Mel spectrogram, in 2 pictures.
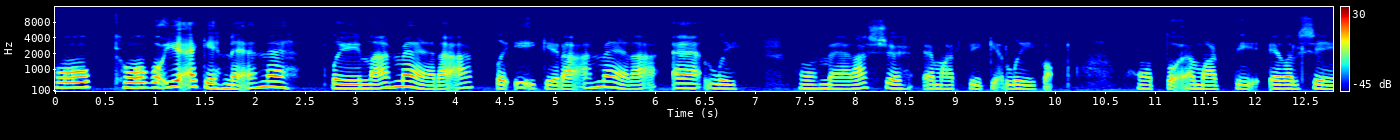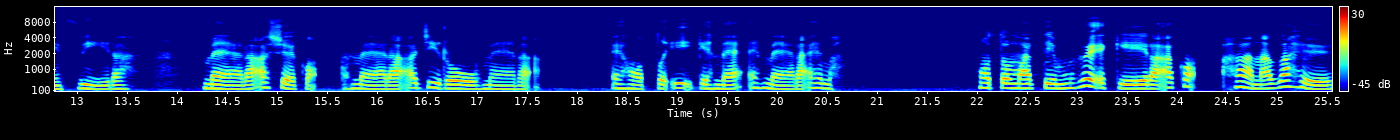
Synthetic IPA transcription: ho˦kho˦ɡo˧ʔja˦˧ʔkje˧˨nɛ̃ː˨ʔnɛ̃ː˦˧ | t̪i˧nã˧ʔmɛ̃ː˧˨ɾa̰˧ʔa˦t̪ɨ˨˧ʔi˦ʔkje˨ɾa̰˧ʔa̰˦hmɛ̃ː˧˨ɾa˧ʔɛ̃ː˦ʔliː˧ | hõ˧˨hmɛ̃ː˨ɾa˦ʔʃe˧e˧mã˧ɾt̪i˧kjḛ˧˨ʔliː˧kɔ̰̃˧˨ʔhõ˧t̪o˨ʔḛ˧mã˧ɾt̪i˧e˧d̪a˧lʃẽ˧fiː˨ɾa˦ | hmɛ̃ː˨ɾa˧ʔa˦ʃe˧kɔ̰̃˧˨ʔ | hmɛ̃ː˨ɾa˧ʔa˦d͡ʒi˦˨ɾoː˧hmɛ̃ː˨ɾa̰˧ʔ | e˧ɦõ˧t̪ɨ˨˧ʔi˦ʔke˧nɛ̃ː˦e˦hmɛ̃ː˨ɾa̰˧ʔe˦la˨ | hõ˧t̪o˧˨mã˧ɾt̪i˧mɨ̃˧he˦ʔkjeː˨ɾa˧ʔa˦kõ̰˧˨ʔ | hã˦˧˨nã˧ʔd͡za˦ɦøː˨

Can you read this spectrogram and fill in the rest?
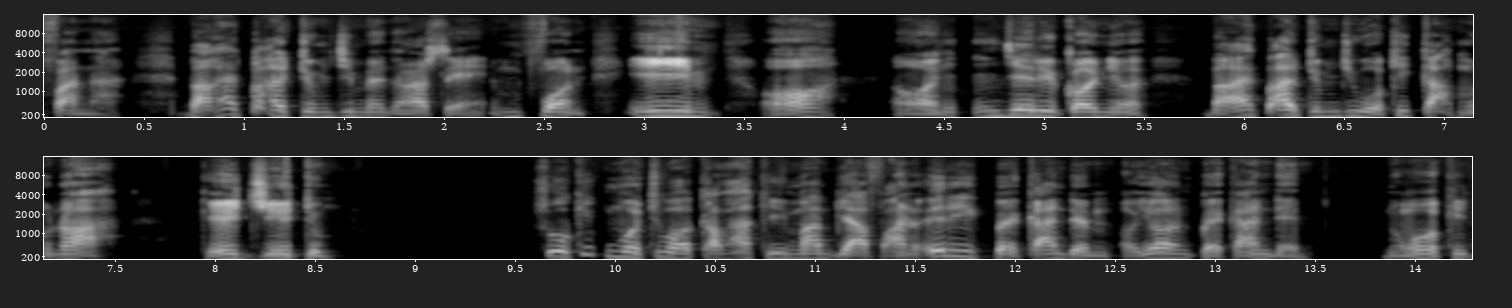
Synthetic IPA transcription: fa˨na˨ | ba˨ɣe˦k͡pa˦ke˨tu˨mn̩˦d͡ʒi˦m̩˦e˦no˨ɾa˦sḛ˨m̩˦fo˦n | i˦ji˦m | o̰˨˦˨ | n̩˦d͡ʒe˦ɾi˦ko˨˦n˨o˨ | ba˨ke˦k͡pa˦e˦˨tu˨mn̩˦d͡ʒi˦wo˨ki˦ka̰˨p̚mo˨no˦a˨ | ke˨˦d͡ʒi˨e˦tu˨m | so˦o˨ki˦k͡pu˦mo˨ti˦o˨ka˨ba̰˦ke˦ma˦m̩˦bja˨fa˨no˨ʔe˦ɾi˦k͡pe˨ka˨n̩˦de˨mo˨jo˦ŋ͡m̩˦k͡pe˨ka˨n̩˦de˨m | no˨ŋ˦wo˦˨ki˦

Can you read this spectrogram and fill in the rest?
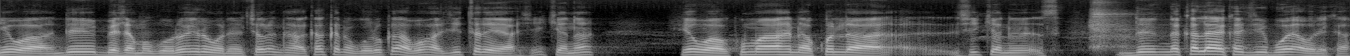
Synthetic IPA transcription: ja˦wa˨ndi˦be˨ɬa˨ma˨ɡo˨ɾo˦i˦ɾi˨nwa˨de˨n˨t͡ʃo˦ɾa˦ka˨ha˨ka˦ka˨na˨ɡo˨ɾo˦ka˦ha˨ba˦ha˨d͡ʒi˦ti˦ɾa˨ja˨ʃi˦kʲa˨na˦ | ja˦wa˨ku˦ma˦hi˦na˨ku˦lːa˨ʃi˦kʲa˨na˨ | ndi˦nda˦ka˦la˦ja˦ka˦d͡ʒi˦bo˦i˦a˨wu˨ɾe˨ka˦

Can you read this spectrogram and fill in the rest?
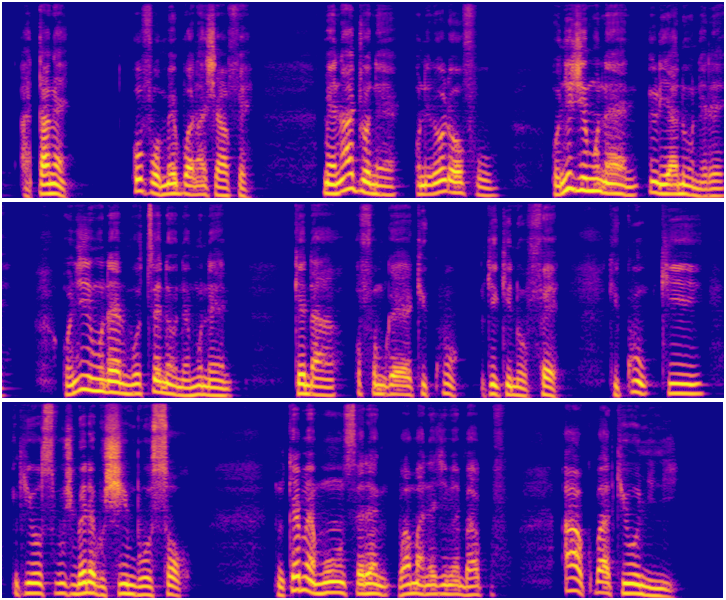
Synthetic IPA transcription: a̰˨ta˦ŋe˨ | o˦fo˨me˦bwa˨na˨ʃa˨fe˨˦ | me˨na˦d͡ʒo˨ne˨ | o˨ne˨ɾo˦ɾe˦o˦fu˨ | o˨ɲi˦d͡ʒi˦mu˦ne˨nn̩˦ɾi˦a˦nu˦˨ne˨ɾe˦ | o˨ɲi˦d͡ʒi˦mu˦ne˦nm̩˨bo˦te˦ne˨o˨ne˨mu˦ne˨n | ke˦na˨ | o˦fu˦mke˦ki˨ku˦ | ŋ̩˨ki˦ŋ̩˦ki˦no˨fe˦ | ki˨ku˦ŋ̩˨kʰi˦ | ŋ̩˦ki˦o˦su˦be˦ne˨bu˨ʃi˦m̩˦bo˦o˨so˦˨ | ŋ̩˨ke˦me˨mu˦n̩˨se˦ɾe˦ŋ˨ba˨˦ma˨ne˦d͡ʒi˦me˨m˦ba˨˦ku˨fu̥˨ | a˦o˨ku˦ba˦˨ki˦o˦ɲi˨ni˨

